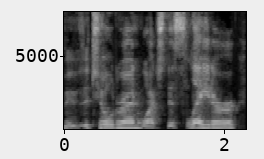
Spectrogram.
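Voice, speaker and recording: A middle-aged woman hosting an informal Bible study, reading scripture aloud and explaining it in a frank, unhurried way with pauses and restarts. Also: mid-range voice, steady tone, warm tone.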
